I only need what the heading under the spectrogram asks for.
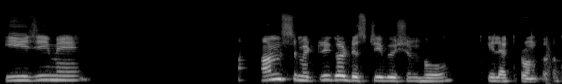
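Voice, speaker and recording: High-voiced male chemistry teacher. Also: unhurried. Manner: explains step by step, asks students questions. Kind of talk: classroom lecture.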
